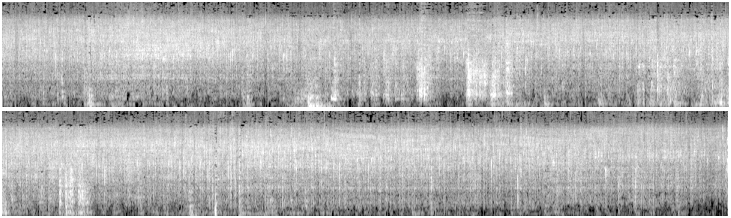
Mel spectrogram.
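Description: Chicken pieces frying in hot oil in a stainless steel frying pan: a steady loud sizzle, with a few knocks and scrapes of a wooden spatula against the pan between about a fifth and a half of the way through.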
